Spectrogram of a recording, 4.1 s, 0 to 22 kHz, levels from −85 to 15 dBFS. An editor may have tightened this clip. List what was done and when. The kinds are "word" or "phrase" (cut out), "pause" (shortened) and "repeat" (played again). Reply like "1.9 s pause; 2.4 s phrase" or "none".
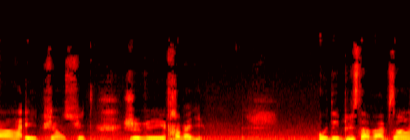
1.7 s word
